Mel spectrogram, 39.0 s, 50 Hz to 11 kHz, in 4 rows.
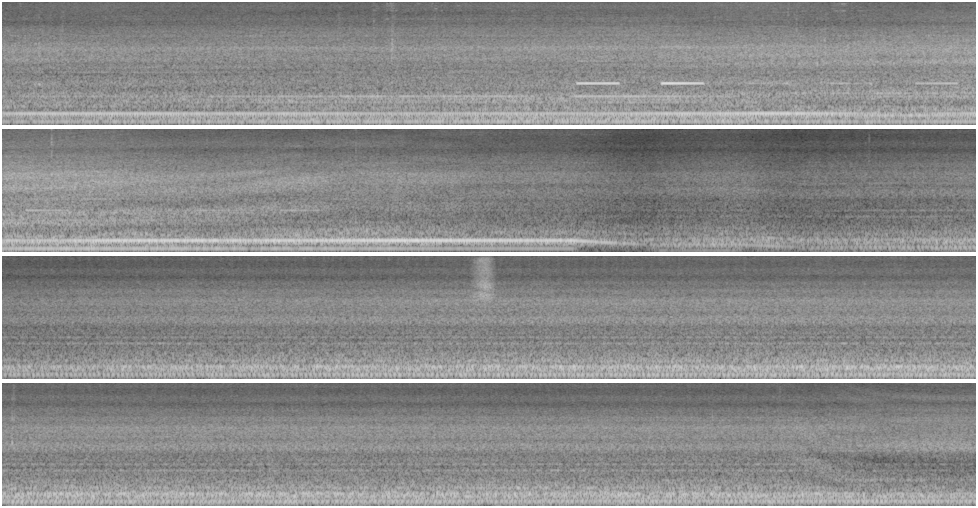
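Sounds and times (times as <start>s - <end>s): warning beeper: 0.0s - 13.4s
heavy diesel engine running: 0.0s - 38.9s.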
